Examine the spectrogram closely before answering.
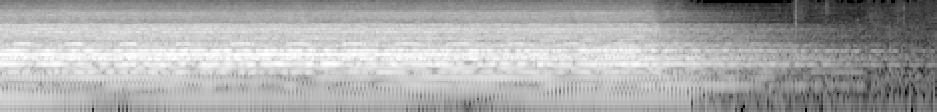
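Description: A choir sings in a large echoing hall.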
